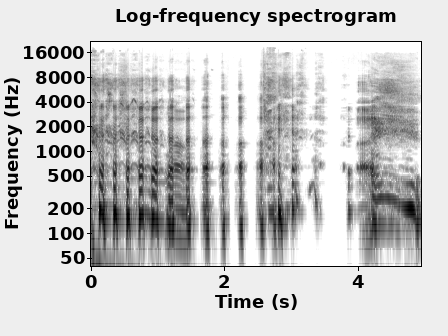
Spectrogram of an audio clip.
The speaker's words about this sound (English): I had no plan to make that noise. I went to cough on something, and then I didn't want to cough, so I tried clearing my throat instead, and all I did was go.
